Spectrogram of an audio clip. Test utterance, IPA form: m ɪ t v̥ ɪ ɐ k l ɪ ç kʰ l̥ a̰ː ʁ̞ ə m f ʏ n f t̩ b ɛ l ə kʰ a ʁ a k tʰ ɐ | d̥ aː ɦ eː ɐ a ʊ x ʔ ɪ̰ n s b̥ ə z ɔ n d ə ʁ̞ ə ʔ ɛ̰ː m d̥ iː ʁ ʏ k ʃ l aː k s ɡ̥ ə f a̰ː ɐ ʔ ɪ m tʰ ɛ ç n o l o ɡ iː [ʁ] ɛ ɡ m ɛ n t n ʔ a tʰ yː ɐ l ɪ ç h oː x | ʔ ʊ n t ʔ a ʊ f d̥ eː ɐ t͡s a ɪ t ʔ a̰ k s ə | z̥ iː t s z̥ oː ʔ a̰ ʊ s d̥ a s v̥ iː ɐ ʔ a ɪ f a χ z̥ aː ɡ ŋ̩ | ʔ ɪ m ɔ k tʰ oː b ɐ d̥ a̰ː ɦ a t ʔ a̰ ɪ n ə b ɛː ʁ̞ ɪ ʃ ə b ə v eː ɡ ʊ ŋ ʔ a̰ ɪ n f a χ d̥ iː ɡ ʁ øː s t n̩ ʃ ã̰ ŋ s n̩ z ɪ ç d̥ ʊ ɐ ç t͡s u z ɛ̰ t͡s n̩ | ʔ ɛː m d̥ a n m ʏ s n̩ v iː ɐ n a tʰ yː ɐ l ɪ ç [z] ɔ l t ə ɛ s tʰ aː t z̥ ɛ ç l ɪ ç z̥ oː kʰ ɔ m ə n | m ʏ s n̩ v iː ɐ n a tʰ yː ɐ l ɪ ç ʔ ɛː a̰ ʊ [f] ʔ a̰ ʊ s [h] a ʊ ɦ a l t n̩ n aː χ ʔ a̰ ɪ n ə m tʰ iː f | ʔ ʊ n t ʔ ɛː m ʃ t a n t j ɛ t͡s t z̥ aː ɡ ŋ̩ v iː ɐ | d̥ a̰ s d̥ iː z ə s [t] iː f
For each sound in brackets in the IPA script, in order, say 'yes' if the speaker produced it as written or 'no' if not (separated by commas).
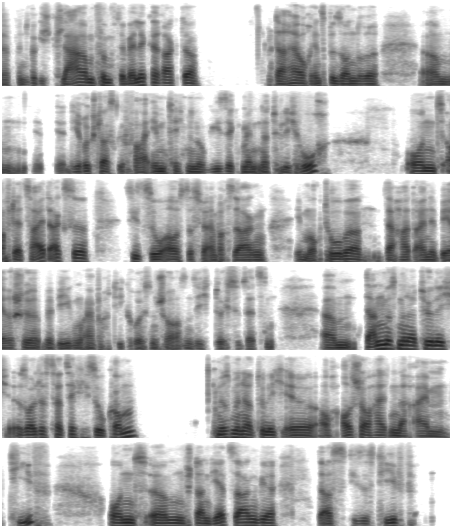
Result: no, yes, no, no, no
